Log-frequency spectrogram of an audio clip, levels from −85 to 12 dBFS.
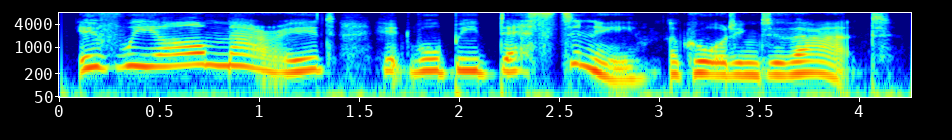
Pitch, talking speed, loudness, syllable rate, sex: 245 Hz, 155 wpm, -16 LUFS, 4.7 syllables/s, female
